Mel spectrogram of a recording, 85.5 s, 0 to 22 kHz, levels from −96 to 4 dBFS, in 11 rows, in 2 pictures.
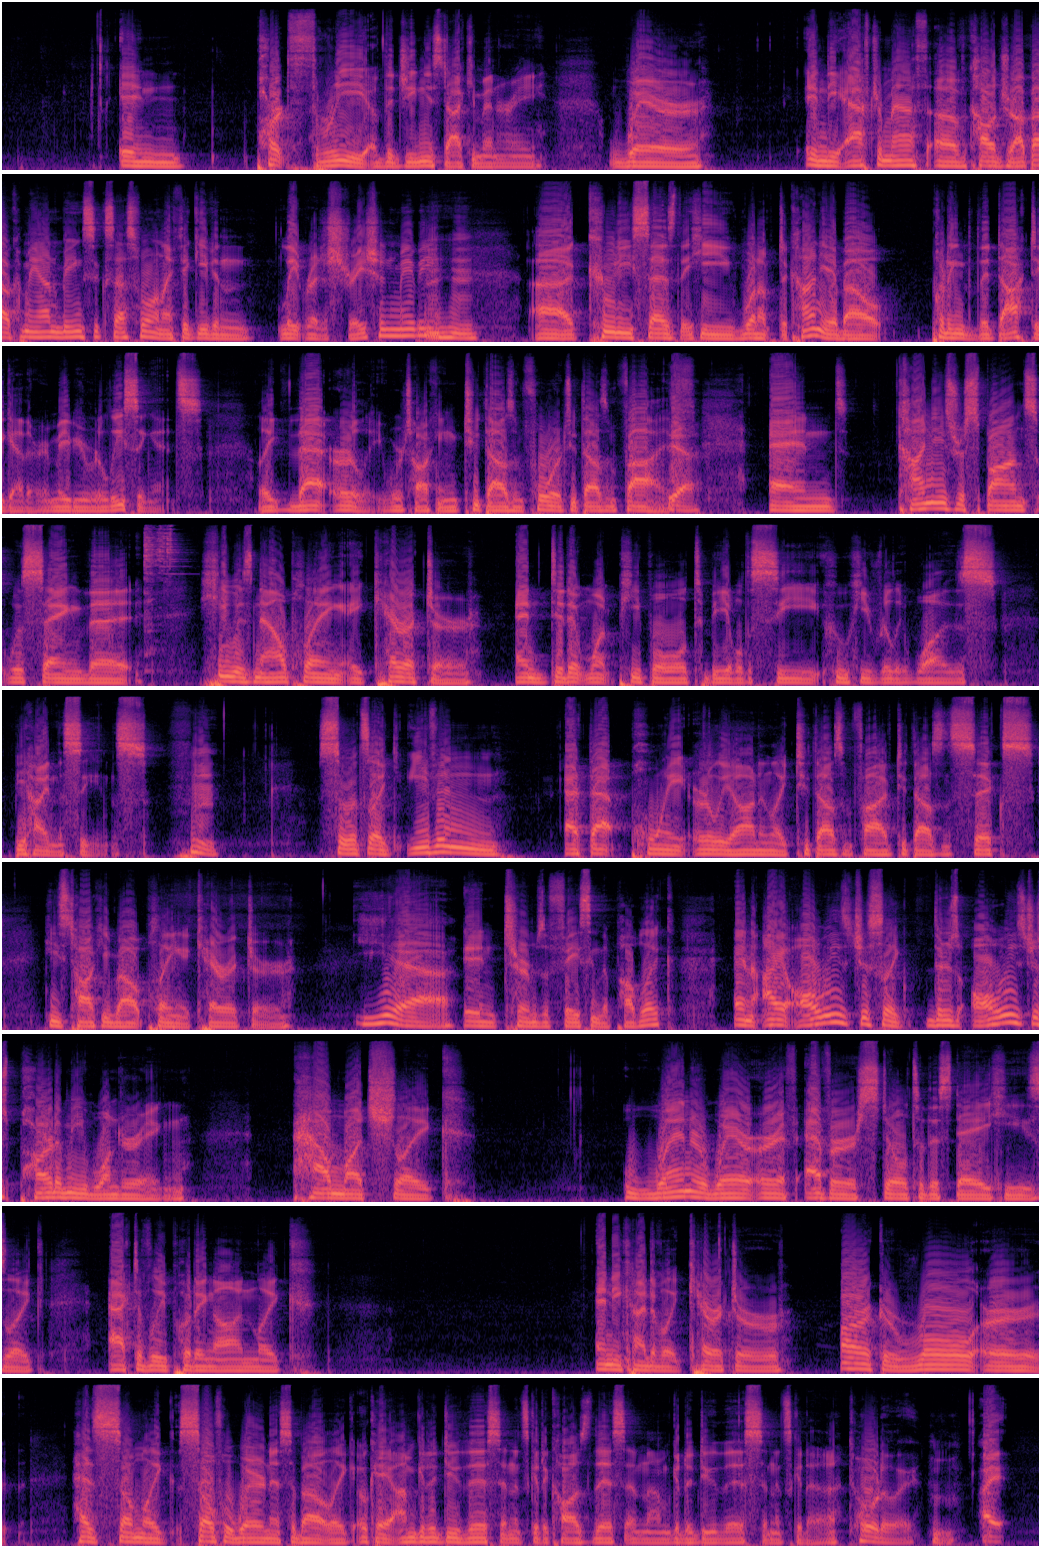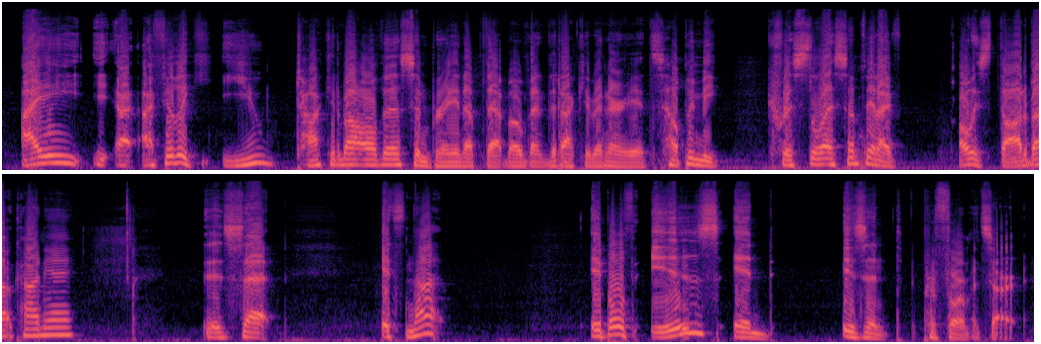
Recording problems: distortion; heavy; 7 dB below the speech
clattering dishes; noticeable; at 24 s; peak 7 dB below the speech

